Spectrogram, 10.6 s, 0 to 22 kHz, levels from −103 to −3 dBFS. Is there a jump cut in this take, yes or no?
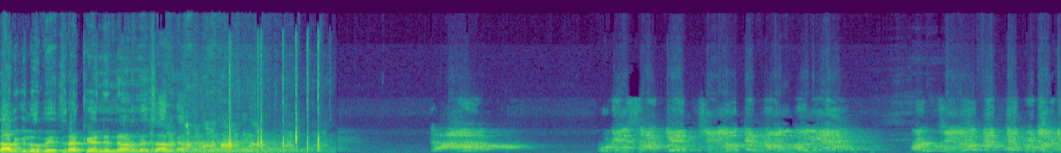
yes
